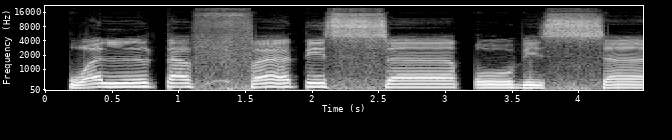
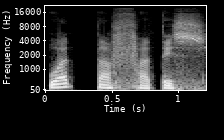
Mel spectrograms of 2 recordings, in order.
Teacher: Ya, di sini wal taffatis saqu ya, wal, lamnya hidup ya, maksudnya lamnya sukun izhar. Di sini bukan alif lam syamsiyah ya.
